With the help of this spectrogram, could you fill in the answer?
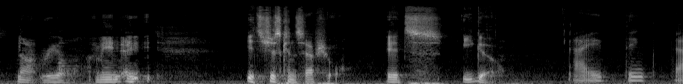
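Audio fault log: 0.0–2.0 s, adaptive stream starting at a low bitrate: the opening two seconds of speech sound dull, with stronger codec artefacts, with nothing above 11.3 kHz and the upper band filled in synthetically, which fits a very low-bitrate HE-AAC version chosen so playback could begin at once. At 2.0 s the player, having gauged the connection, switches to a higher-quality stream, consistent with AAC-LC at around 96 kbit/s. The treble and clarity return abruptly, with no gap or dropout at the changeover.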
